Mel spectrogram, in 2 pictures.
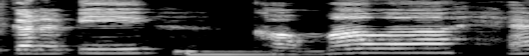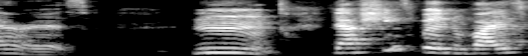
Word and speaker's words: Kamala: I don't understand why everybody keeps calling her camela or C I think it's it's Camala so because they mispronounce it so often I end up mispronouncing it also but um her name is uh Camala Kamala Harris okay all right so um as we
